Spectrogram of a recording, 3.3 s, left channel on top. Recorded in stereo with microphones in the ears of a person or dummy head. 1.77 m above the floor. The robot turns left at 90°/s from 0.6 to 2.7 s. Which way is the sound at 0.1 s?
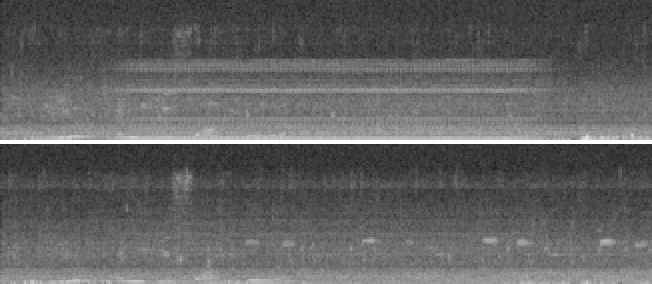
30° left.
